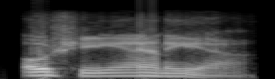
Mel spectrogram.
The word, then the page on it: Oceania: American English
